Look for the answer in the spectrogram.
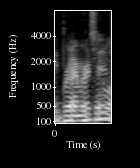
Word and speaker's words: Bremerton: Bremerton, Washington.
